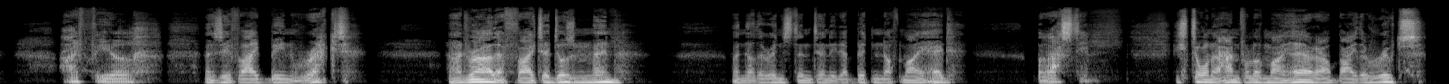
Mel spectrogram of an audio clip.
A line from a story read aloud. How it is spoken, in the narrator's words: panted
